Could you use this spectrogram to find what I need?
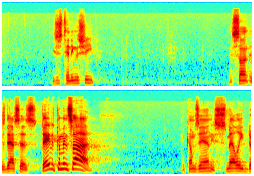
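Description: A man speaks calmly into a microphone in a large echoing room, with pauses.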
